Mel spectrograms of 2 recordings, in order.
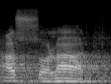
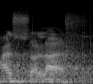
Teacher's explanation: Cara membacanya dengan mengidghamkan atau mentasdidkan pada huruf syamsiyah ya, sehingga alif lamnya tidak terbaca lagi meskipun tulisannya tetap ada. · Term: idgham syamsiyah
